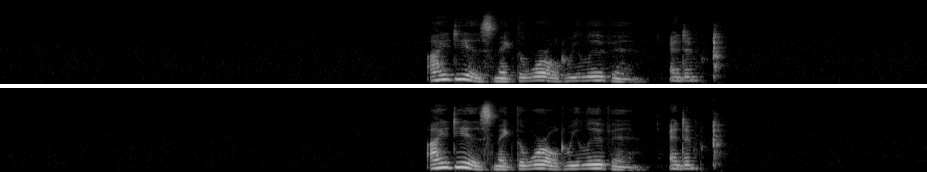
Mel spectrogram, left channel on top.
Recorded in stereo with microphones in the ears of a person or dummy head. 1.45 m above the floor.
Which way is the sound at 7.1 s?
30° right (ahead or behind).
